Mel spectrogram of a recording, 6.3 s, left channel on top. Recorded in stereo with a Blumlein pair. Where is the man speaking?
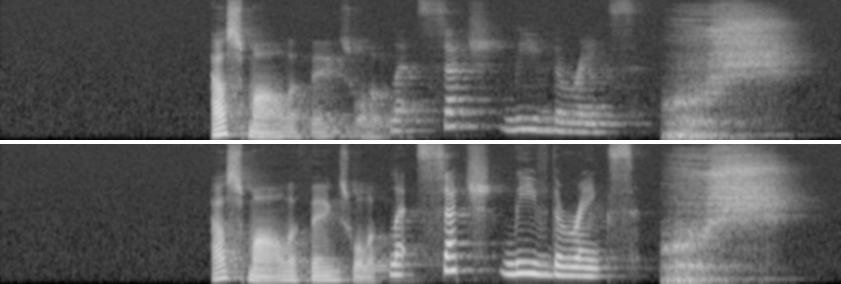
20° left, 0.7 m; by 2.8 s 45° right, 1.3 m.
